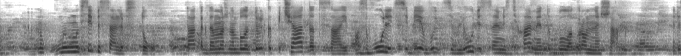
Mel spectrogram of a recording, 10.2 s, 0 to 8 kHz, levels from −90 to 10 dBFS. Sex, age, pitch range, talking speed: female, 20-39, 175-255 Hz, 155 wpm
